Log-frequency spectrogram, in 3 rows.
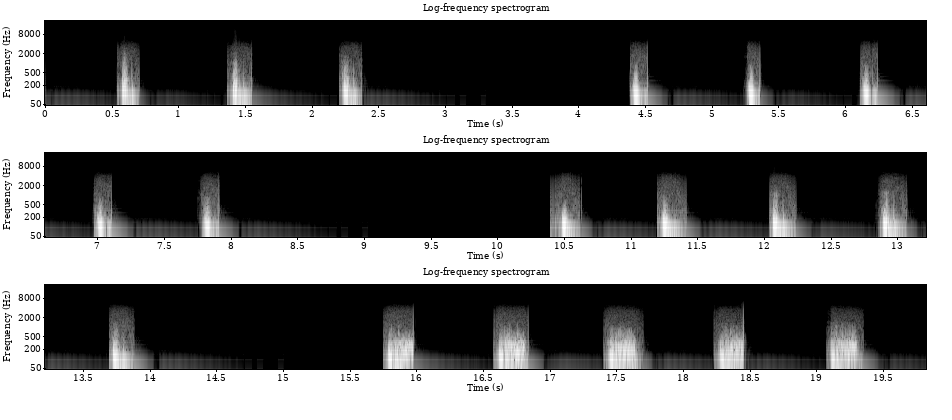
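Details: Korotkoff sounds during blood pressure cuff deflation: regular tapping pulse sounds in short runs, about 70 a minute.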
